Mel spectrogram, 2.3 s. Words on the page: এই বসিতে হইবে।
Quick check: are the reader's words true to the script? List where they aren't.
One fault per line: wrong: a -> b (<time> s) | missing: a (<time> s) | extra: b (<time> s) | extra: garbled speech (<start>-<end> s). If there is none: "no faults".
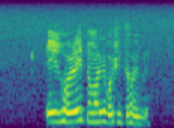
extra: ঘরেই তোমাকে (0.8 s)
